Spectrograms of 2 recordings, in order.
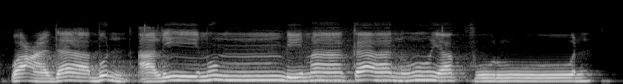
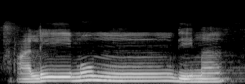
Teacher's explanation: Dan cara bacanya menyuarakan atau mengganti nun mati atau tanwin menjadi suara mim dengan merapatkan dua bibir serta mendengung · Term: iklab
